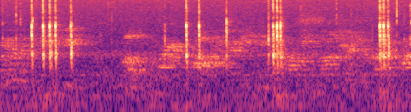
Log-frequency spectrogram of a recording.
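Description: Faint, scattered clicks of a computer keyboard: a quick run of four or five near the start, then a few more spread through, over a low room hum.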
